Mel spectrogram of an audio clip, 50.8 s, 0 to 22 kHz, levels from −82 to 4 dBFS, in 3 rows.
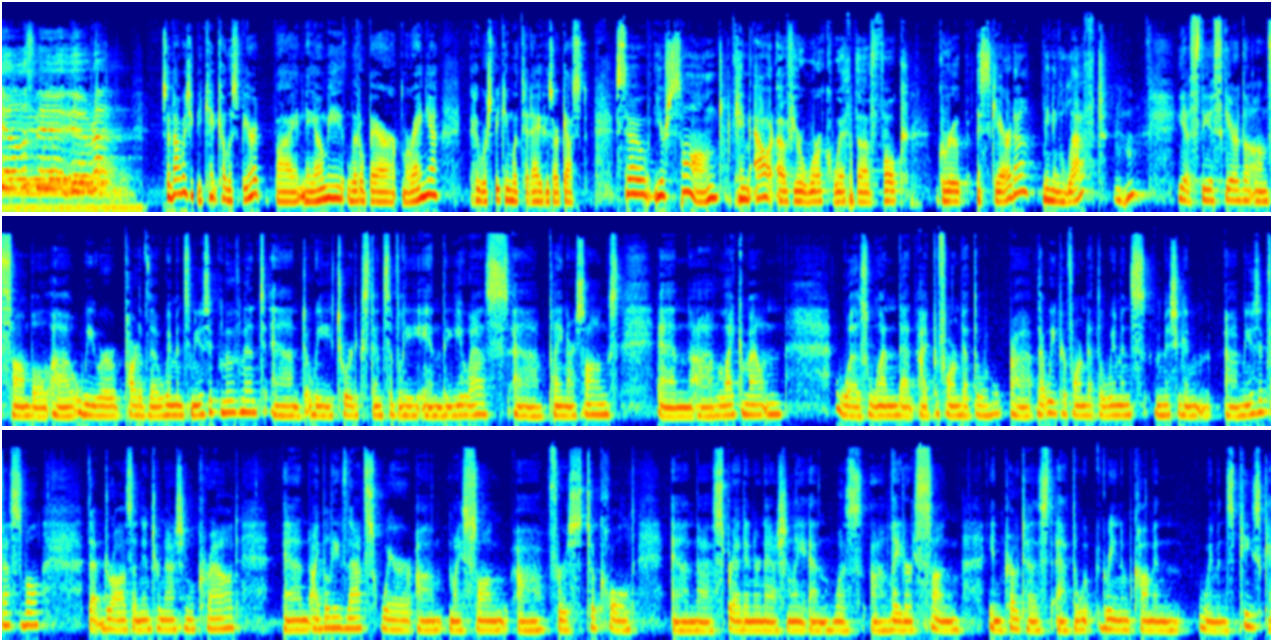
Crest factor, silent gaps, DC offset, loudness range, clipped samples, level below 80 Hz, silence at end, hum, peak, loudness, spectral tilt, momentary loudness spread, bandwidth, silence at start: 16 dB; none; under 0.1%; 6 LU; under 0.1%; -42 dBFS; 0 s; none; -2 dBFS; -17 LUFS; -5 dB/octave; 10 LU; 17 kHz; 0 s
